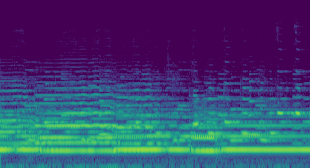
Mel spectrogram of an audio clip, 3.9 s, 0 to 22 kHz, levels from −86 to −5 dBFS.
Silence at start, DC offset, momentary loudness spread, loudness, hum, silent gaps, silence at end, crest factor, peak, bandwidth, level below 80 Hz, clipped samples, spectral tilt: 0 s; under 0.1%; 2 LU; -23 LUFS; none; none; 0 s; 12 dB; -10 dBFS; 4.7 kHz; -54 dBFS; under 0.1%; -6.5 dB/octave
